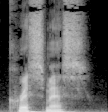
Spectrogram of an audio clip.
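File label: "christmas", American English; gcompris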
